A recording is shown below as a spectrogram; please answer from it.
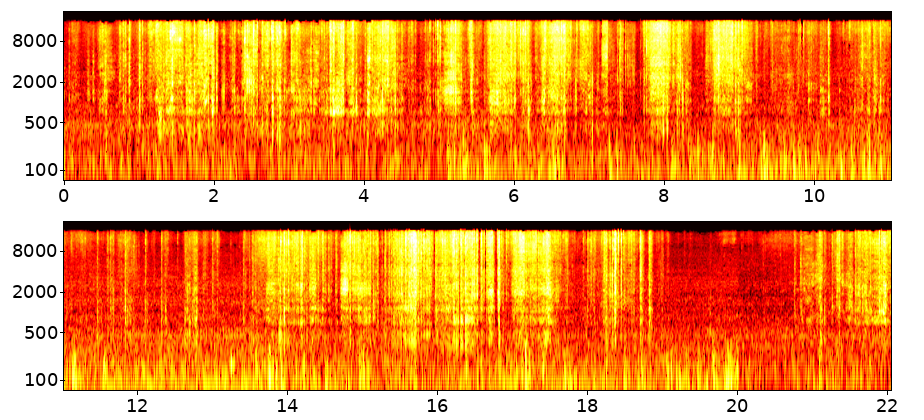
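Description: Plastic cling wrap crinkling and crackling as it is pulled and peeled off a plastic takeout food tray, in irregular bursts.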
